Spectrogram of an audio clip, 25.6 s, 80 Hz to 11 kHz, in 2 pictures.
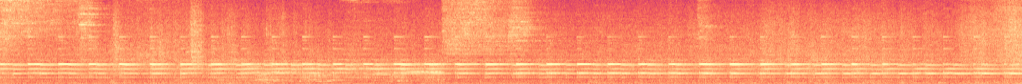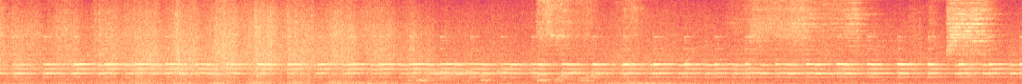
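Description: Freight train cars rolling through a grade crossing, a steady rumble of wheels on rail. Over it the crossing's two electronic bells (an NEG E-Bell and a GS Type 3 E-Bell) ring without a break as high steady tones.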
